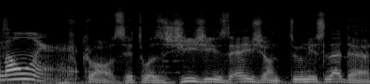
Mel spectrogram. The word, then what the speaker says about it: Gigi: She may very well be JJ in America, but in France, she is Gigi.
